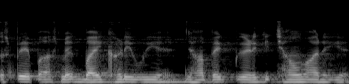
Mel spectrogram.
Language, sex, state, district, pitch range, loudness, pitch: Hindi, male, Chhattisgarh, Raigarh, 110-115 Hz, -28 LUFS, 115 Hz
